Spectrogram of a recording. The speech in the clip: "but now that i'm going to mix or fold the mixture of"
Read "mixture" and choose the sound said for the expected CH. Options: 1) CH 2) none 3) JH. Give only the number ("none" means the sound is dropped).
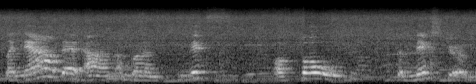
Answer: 1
